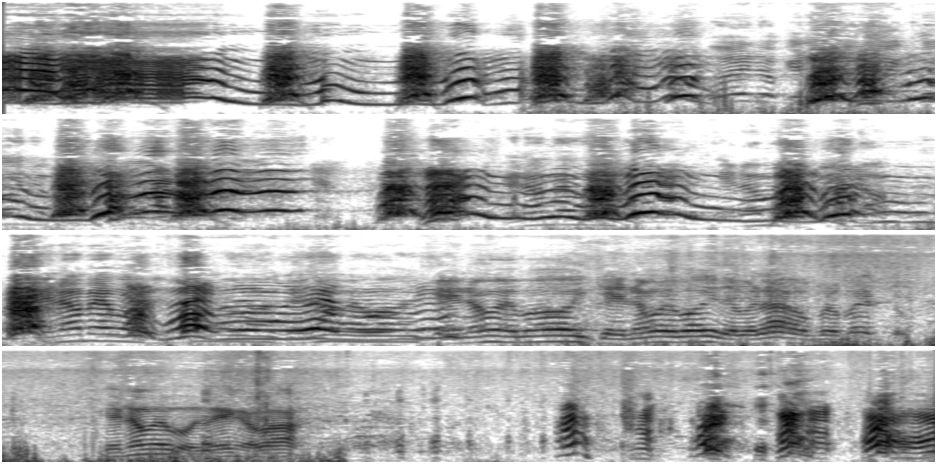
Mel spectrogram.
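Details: Siberian Huskies Max and Bombón protest as their owner jokes about leaving them behind on a boat; rapid run of bending, yodel-like howls and yips, with a voice talking in the background.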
